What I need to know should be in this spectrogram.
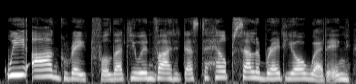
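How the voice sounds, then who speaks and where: A woman voicing a polite, formal female fairy envoy who speaks in a measured, courteous way. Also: medium pitch, expressive, no room sound, studio quality, close to an everyday voice. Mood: apologetic.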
